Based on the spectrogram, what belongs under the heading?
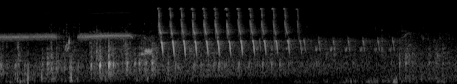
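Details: Common nightingale among bushes, heard on a bike ride on 27 April 2021: steady whistled notes, then a fast rhythmic train of about fifteen sharp repeated clicks, over faint background rustle.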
